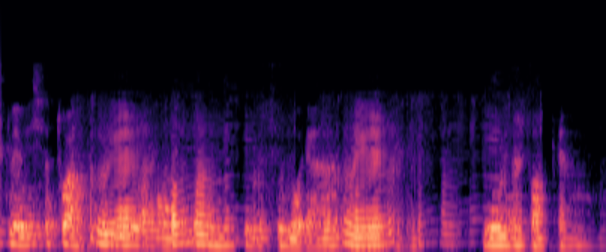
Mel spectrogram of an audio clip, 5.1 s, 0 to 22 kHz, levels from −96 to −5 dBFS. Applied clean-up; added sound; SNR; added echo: neural mask model DeepFilterNet 3.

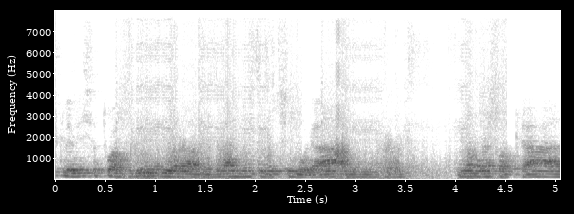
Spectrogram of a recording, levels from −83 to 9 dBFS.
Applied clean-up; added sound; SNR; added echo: neural separator model SepFormer DNS4.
